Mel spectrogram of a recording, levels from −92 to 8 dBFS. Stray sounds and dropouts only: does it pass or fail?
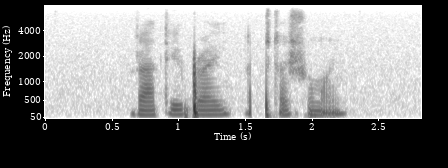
fail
